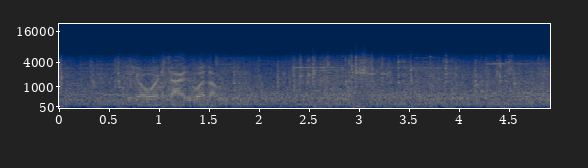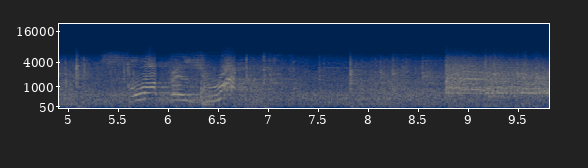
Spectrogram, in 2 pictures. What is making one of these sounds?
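A crowd of men murmurs and chatters in a large echoing hall.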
